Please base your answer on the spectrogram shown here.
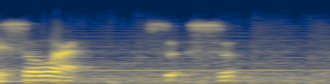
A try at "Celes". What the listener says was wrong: I usually say it as Celez, personally, so it's more of a Z than an SS sound at the end of it.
